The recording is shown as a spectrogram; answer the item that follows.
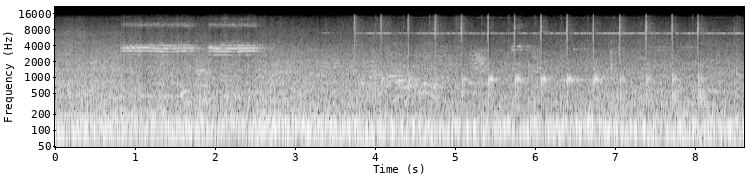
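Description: Cleaver chopping through crisp-skinned Vietnamese roast pork (heo quay) onto a wooden chopping block, a steady series of sharp chops about two to three a second starting about halfway in. Before that come two short electronic beeps, over a steady rumble of street traffic.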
